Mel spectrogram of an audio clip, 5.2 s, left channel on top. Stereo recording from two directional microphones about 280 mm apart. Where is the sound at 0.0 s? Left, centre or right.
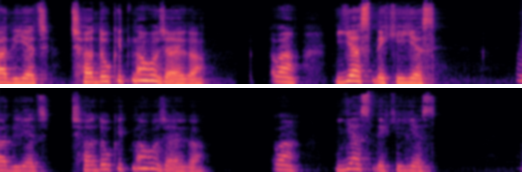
Left.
